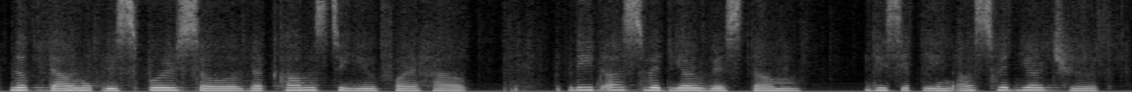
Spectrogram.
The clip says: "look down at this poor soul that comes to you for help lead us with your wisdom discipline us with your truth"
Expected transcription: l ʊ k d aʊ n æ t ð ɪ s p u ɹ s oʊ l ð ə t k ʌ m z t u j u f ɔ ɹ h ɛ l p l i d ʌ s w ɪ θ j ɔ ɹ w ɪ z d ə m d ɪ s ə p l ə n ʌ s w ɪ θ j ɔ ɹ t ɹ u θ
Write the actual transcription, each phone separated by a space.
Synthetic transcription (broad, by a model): l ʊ k d aʊ n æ t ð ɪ s p u ɹ s oʊ l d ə t k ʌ m s t u j u f ɔ ɹ h ɛ l p l i d ʌ s w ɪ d j ɔ ɹ w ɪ s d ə m d ɪ s ə p l ə n ʌ s w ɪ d j ɔ ɹ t ɹ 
